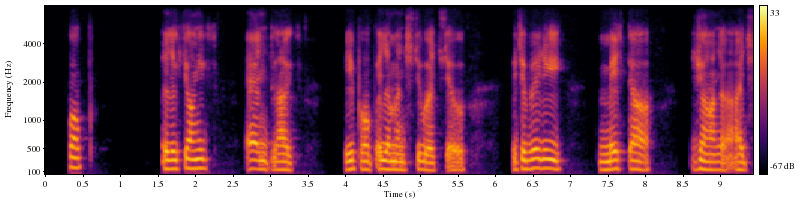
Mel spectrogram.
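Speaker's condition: Spinal muscular atrophy type 2; neuromuscular

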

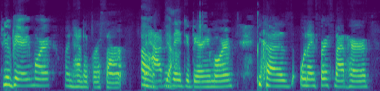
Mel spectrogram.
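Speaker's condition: Down syndrome

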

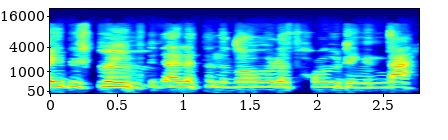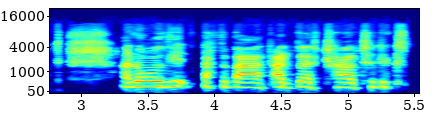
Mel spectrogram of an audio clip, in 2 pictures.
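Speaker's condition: Deafness; relies on lip reading

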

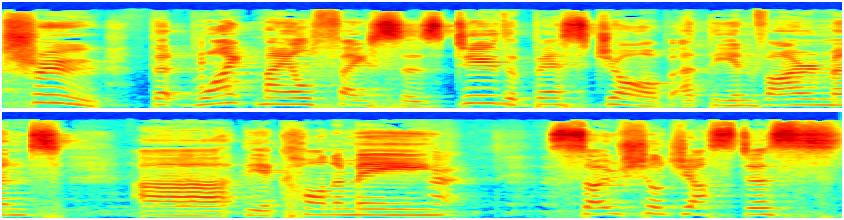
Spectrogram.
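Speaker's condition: No condition

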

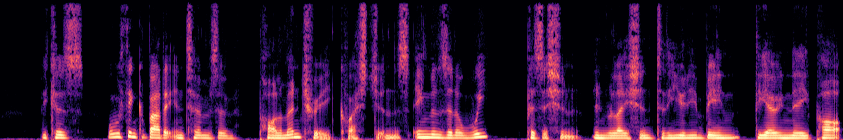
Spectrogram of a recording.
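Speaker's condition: No condition

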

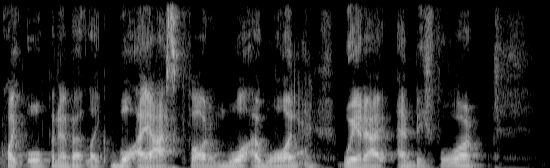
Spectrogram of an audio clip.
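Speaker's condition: No condition

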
